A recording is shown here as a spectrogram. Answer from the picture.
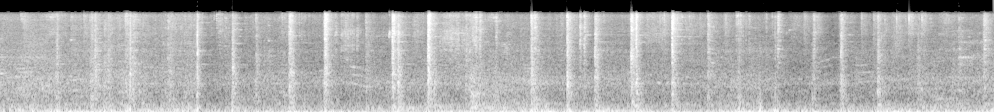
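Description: Passenger car of a narrow-gauge steam train running along the track, heard from inside the open car: a steady low rumble with frequent sharp clicks and rattles, about two or three a second at irregular spacing.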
